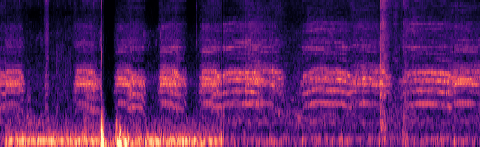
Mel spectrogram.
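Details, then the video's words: Harsh crow caws follow one another almost without a break, calling for food. Two sharp knocks sound early on and a low rumble runs underneath. "Crow Calling Sound For Food"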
